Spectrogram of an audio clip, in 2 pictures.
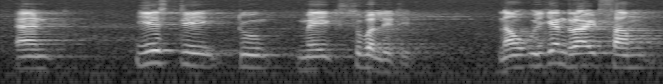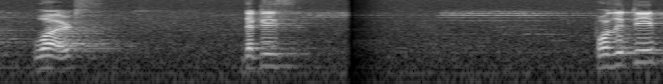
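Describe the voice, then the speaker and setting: A male English teacher with a Bengali accent gives an online grammar lecture, slowly spelling out each word form. His voice sits high and rings very bright. A long reverb trails his words, as if he were recorded in a hall. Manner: slow, deliberate, spells out word forms one by one.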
